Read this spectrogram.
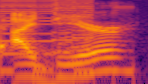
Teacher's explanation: British and Australia both tend to put an R sound at the end of a word that ends in an uh sound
